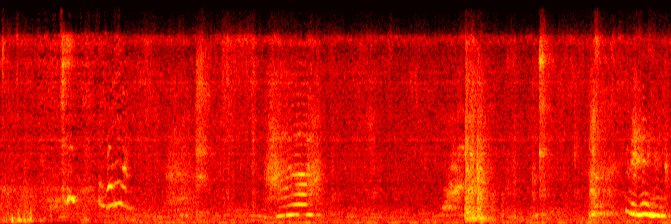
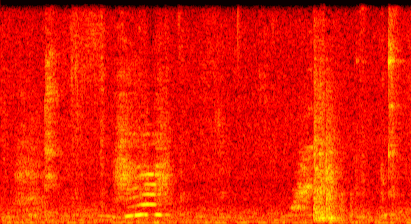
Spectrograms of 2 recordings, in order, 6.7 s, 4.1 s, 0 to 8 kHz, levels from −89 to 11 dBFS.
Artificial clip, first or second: first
